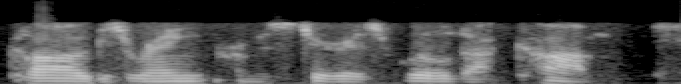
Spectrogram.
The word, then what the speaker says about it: Gog: The first two, Gomer and Magog, I believe are actually the famous Gog and Magog. Gomer actually is named shortened to Gog, so it rhymes with Magog.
